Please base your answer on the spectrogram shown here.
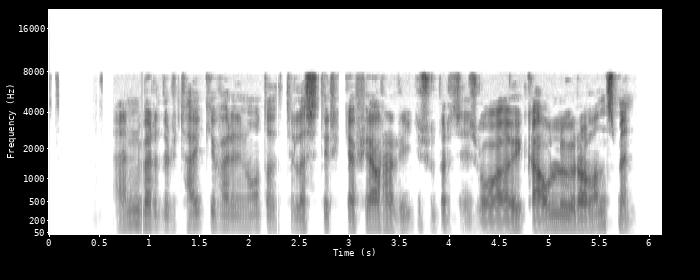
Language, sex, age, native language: Icelandic, male, 20-29, Icelandic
